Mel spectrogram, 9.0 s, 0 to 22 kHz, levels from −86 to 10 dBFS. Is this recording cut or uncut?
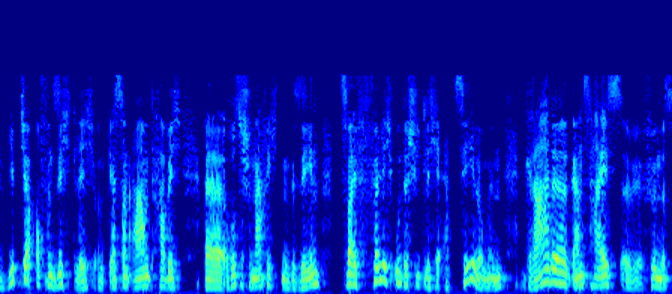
cut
